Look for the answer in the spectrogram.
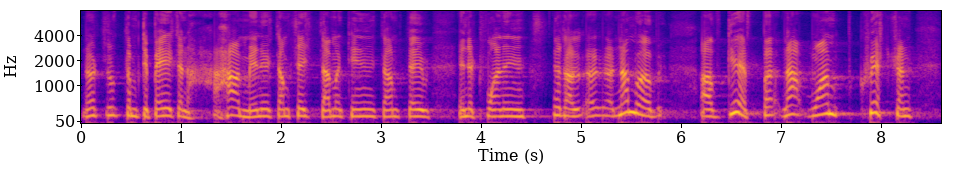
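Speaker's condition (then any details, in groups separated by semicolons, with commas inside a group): Deafness; deaf during school years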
